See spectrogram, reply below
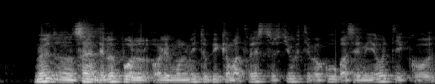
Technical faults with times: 0.40-1.37 microphone overload
0.42 microphone volume stepped down
1.41 microphone volume stepped down

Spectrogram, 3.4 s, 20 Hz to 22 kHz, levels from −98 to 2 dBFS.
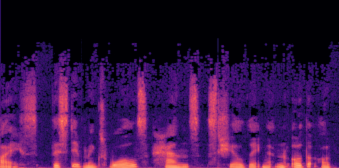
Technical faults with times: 0.81 compressed frames skipped
2.17 compressed frames skipped

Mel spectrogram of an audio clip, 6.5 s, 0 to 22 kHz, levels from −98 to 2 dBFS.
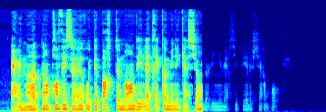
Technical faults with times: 4.05-6.52 audio dropout to a faint residue

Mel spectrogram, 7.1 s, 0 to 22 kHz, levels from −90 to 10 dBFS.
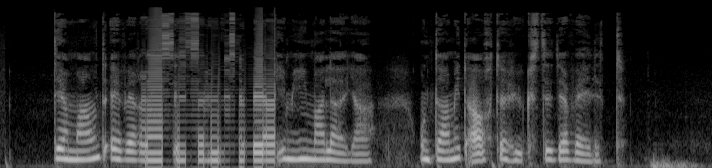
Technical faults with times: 1.43-2.75 robotic sound from repeated short buffers

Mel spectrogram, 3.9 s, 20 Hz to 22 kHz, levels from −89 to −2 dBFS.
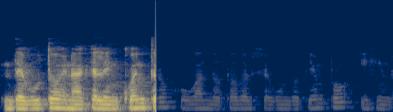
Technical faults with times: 1.55-3.93 audio dropout to a faint residue

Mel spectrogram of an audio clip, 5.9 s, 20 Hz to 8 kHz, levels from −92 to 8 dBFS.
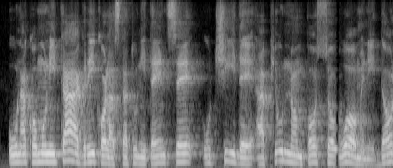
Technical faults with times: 4.10-4.13 short concealed packet loss
5.03-5.09 short concealed packet loss

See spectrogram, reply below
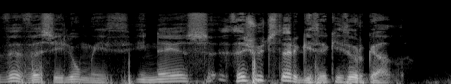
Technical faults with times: none

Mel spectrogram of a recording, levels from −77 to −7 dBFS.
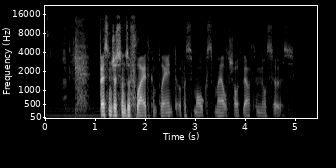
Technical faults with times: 1.67-2.23 zipper noise

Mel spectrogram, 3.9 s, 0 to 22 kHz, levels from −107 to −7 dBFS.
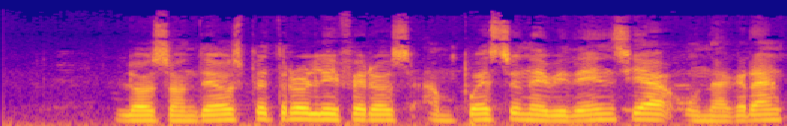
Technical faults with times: none

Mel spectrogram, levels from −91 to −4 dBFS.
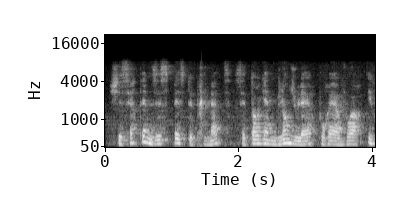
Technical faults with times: none

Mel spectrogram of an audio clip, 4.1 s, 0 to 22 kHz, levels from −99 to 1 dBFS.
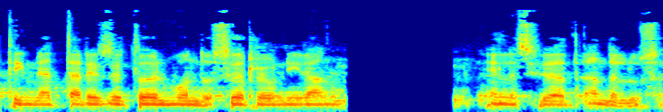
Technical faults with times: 2.15-2.84 playback stall

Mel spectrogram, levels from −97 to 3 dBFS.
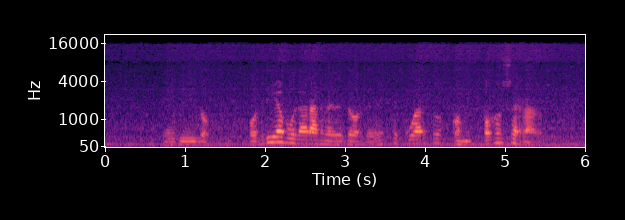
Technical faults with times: none

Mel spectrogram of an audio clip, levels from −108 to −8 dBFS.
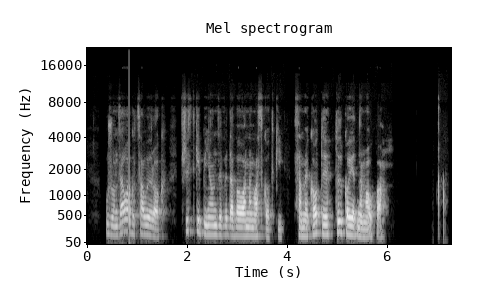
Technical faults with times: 0.83-0.89 Bluetooth stall

